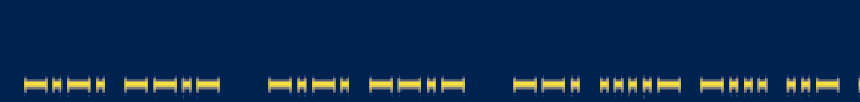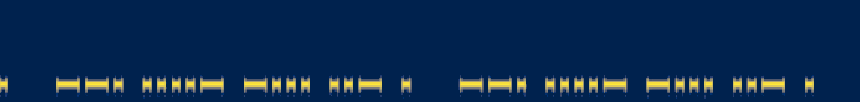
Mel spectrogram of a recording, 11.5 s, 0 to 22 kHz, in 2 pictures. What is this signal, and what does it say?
Morse code, heard as a keyed tone, about 25 wpm, 600 Hz. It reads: CQ CQ G4BUE G4BUE G4BUE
